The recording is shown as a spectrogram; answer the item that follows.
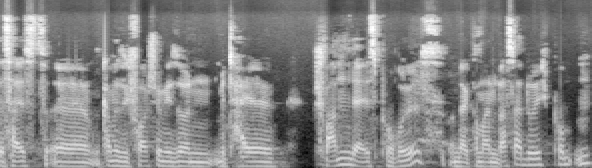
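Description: With noticeable background noise behind him, a man speaks at a very even loudness and with ordinary pitch variation. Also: fairly low pitch for a man, moderate pace. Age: 30s. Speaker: startup founder and engineer. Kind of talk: interview.

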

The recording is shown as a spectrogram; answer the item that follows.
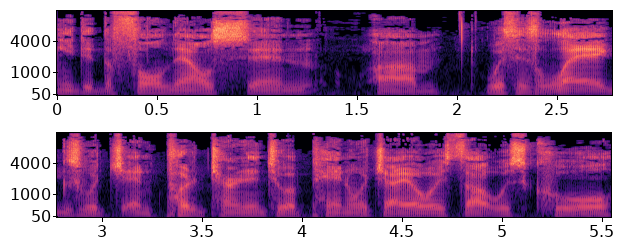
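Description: A man is speaking. His pace is moderate. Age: 30s. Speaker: wrestling podcast co-host. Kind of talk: casual chat.

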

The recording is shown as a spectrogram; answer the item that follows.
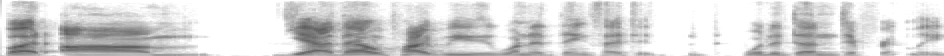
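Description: A woman with an American accent, bright, sharp tone and very fast pace. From Brooklyn, New York. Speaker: personal finance expert. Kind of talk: interview.

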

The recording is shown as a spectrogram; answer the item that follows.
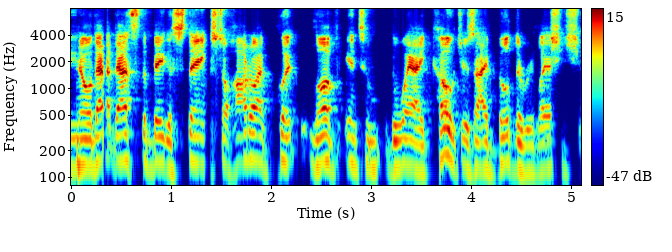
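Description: The voice has a bright, sharp tone and an American accent, with ordinary pitch variation and a fairly quick pace. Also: man. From Southern California. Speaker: baseball coach. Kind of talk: casual interview testimony. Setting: video call.

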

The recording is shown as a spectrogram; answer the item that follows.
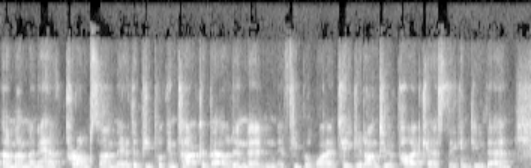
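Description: Very fast speech from a man with a very deep, low pitch and a Californian accent, flat monotone intonation, over noticeable background noise. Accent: Californian American. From US West Coast, California. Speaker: podcast host, military veteran. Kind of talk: casual chat.

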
